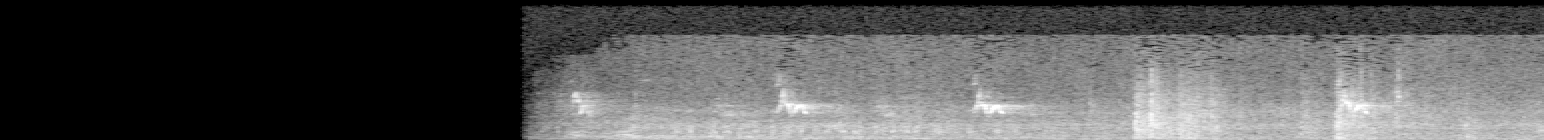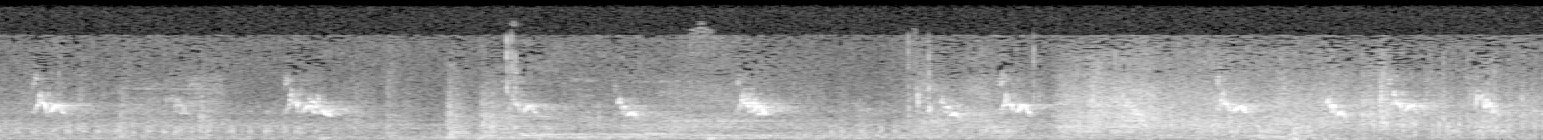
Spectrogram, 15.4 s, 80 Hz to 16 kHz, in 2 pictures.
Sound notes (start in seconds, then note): 2.8 birds chirping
